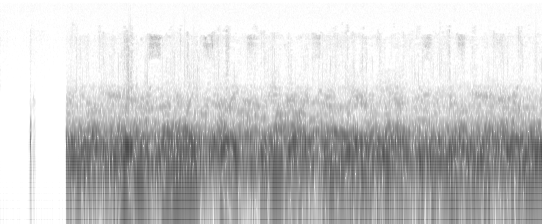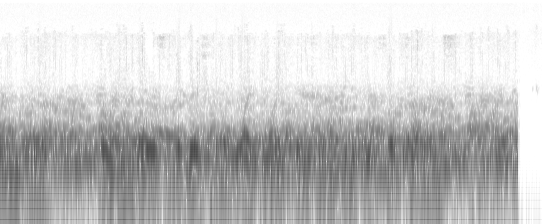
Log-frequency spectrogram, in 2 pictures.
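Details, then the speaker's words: Simulated moderate high-frequency sensorineural hearing loss in background noise: muffled, low-pitched speech buried in steady babble noise, missing speech information. "with that example it becomes very very clear how debilitating even this moderate amount of high frequency hearing loss can be"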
